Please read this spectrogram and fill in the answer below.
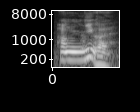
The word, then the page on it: angniiga: Xyzyl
